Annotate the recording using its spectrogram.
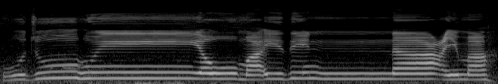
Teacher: तनवीन के बाद हरूफ यरमलून में से या आ गया है, तो यह गुन्ना इदगाम के साथ होगा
